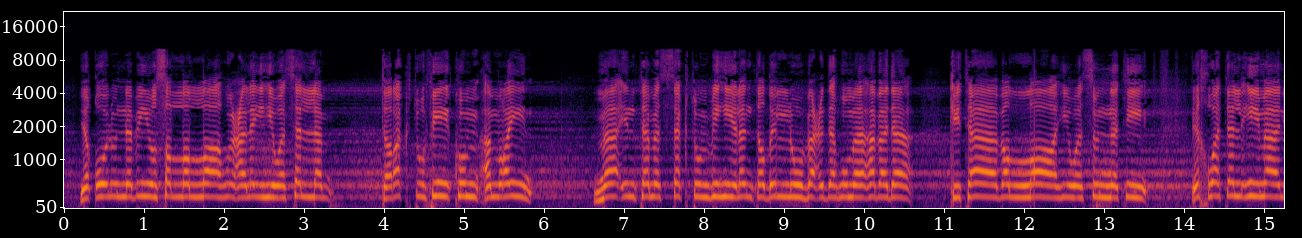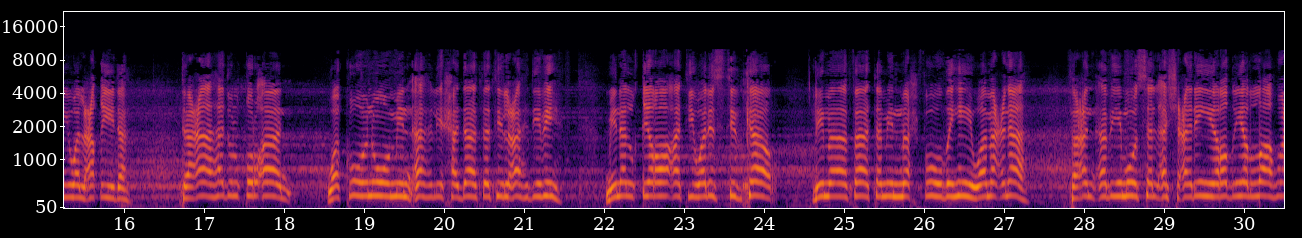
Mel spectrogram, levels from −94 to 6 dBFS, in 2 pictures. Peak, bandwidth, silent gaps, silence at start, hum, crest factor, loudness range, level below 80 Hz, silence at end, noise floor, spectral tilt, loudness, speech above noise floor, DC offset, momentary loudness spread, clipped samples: -14 dBFS; 10.5 kHz; none; 0.2 s; none; 12 dB; 2 LU; -62 dBFS; 0 s; -49 dBFS; -4 dB/octave; -27 LUFS; 23 dB; under 0.1%; 7 LU; under 0.1%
